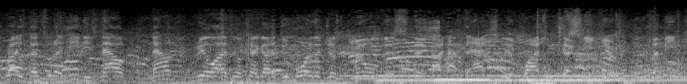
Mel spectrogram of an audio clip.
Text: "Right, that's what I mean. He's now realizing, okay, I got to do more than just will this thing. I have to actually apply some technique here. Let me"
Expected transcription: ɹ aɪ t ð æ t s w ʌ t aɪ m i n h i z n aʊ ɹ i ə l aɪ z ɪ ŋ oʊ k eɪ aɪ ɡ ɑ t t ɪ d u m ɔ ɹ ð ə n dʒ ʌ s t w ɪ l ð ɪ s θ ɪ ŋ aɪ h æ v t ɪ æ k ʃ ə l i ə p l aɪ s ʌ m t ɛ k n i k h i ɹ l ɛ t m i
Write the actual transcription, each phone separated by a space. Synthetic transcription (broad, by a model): ɹ aɪ t ð æ t s w ʌ t aɪ m i n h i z n aʊ ɹ i ə l aɪ z ɪ ŋ oʊ k eɪ aɪ ɡ ɑ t t ɪ d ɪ m ɔ ɹ ð ə n dʒ ʌ s t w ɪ l ð ɪ s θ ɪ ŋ aɪ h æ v t ɪ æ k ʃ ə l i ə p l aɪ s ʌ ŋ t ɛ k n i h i ɹ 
